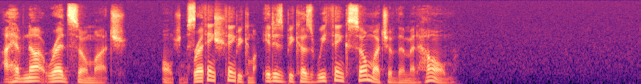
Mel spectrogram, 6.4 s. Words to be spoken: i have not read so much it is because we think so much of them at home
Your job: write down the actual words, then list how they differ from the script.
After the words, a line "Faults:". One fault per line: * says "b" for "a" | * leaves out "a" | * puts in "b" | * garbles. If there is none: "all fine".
i have not read so much [garbled] it is because we think so much of them at home
Faults:
* garbles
